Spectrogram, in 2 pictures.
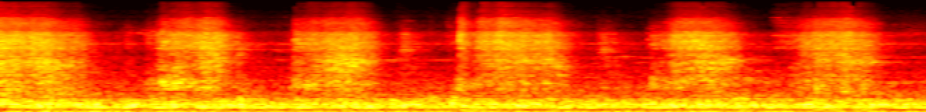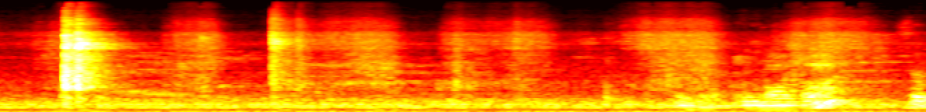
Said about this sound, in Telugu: మనం ఆవకాయ కలుపుకున్నట్టుగానే ఈ ముక్కలు ఇలా కలిపేసుకోవాలి.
